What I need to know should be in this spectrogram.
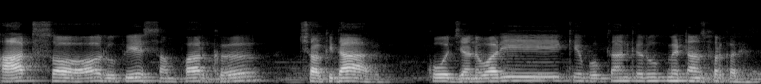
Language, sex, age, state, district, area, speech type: Hindi, male, 30-45, Bihar, Muzaffarpur, rural, read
